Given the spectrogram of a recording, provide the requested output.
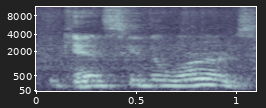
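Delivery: high, mocking echo of the words; mocking guard. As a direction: throw the words back at him with a sneer. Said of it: "He laughed. Oh, the German laughed".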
